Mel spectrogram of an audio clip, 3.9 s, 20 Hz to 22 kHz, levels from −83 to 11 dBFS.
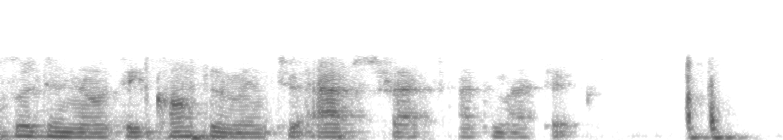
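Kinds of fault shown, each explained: Opus voice compression: The speech runs through a heavily squeezed speech coder for the whole clip. Nothing sounds above about 4.4 kHz, giving a narrowband, telephone-like dullness. The voice is also hoarse and faintly robotic, because the linear-prediction coder renders the excitation coarsely, which fits a rate near 8 kbps. A plain low-pass filter would muffle the sound just as much but would leave the remaining band clean, without this grainy, synthetic texture.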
